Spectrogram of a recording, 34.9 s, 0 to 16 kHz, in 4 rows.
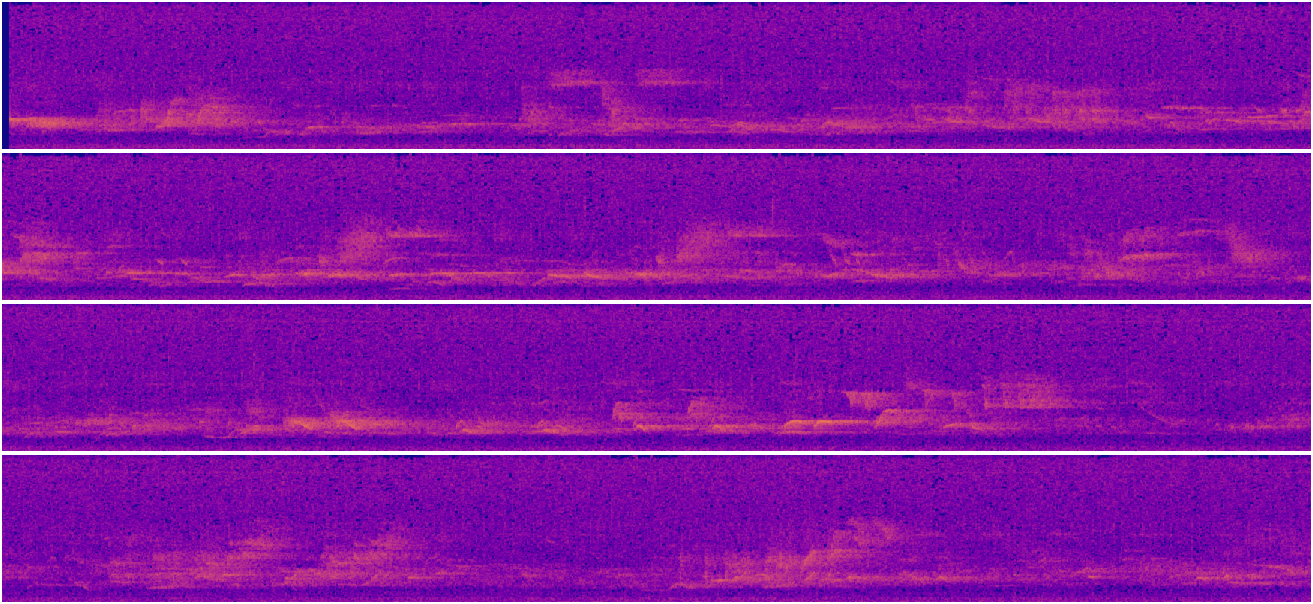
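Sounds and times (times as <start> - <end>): songbirds chirping: 0.0 - 34.9
faint hiss: 0.1 - 34.9.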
